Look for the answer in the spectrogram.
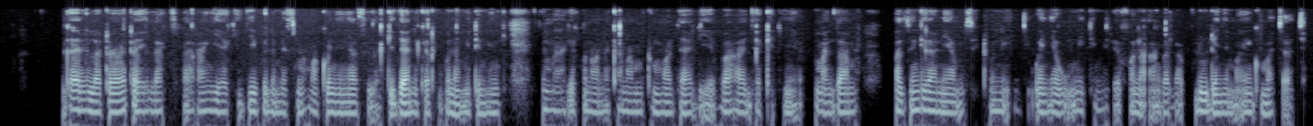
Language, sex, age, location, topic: Swahili, male, 18-24, Kisumu, finance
